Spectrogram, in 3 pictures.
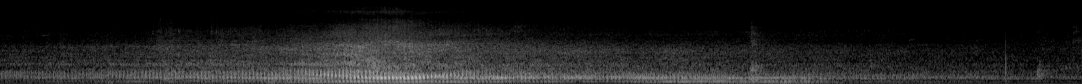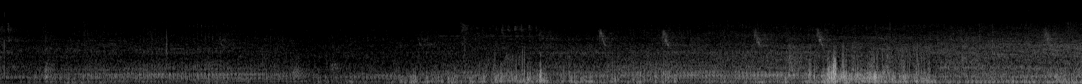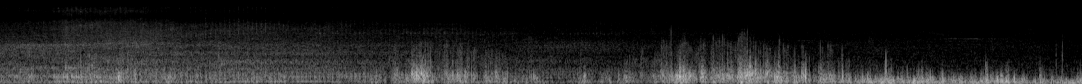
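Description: A road vehicle's engine passes by, swelling to its loudest about four seconds in and fading away. Later there are irregular low rumbling bursts.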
